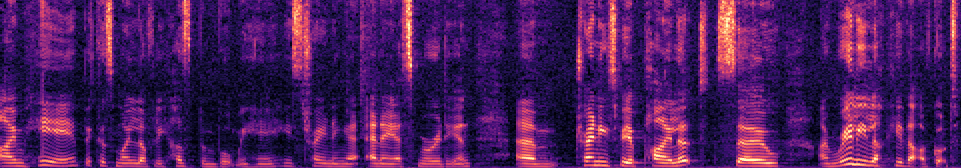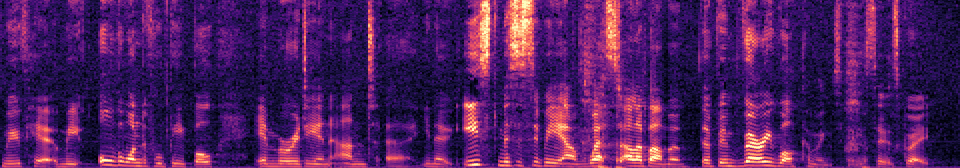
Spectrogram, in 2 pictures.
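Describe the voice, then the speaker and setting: A woman with an English accent and a medium pitch talks at a very fast pace, her intonation lively and her loudness swinging widely. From England. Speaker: TV news anchor. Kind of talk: news reading; casual chat.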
